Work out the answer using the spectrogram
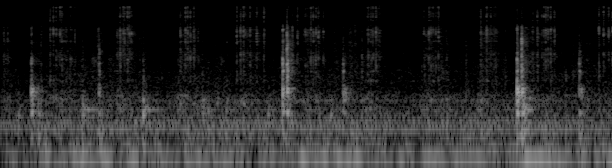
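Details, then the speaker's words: Ford EcoBoost with a replacement cylinder head and timing set without timing tools, engine turned by hand a few revolutions: only soft ratchet clicks a few seconds apart and no metallic tapping, so there is no valve-to-piston contact. "And you want to be quiet and you want to hear the engine spinning. So you will hear if any contact happens. Okay. So far so good."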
